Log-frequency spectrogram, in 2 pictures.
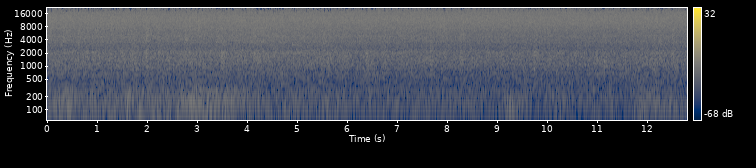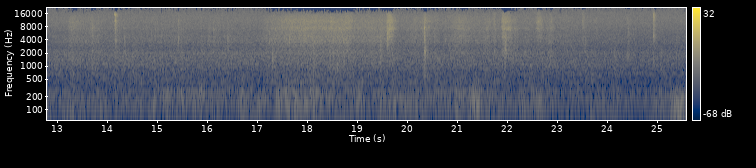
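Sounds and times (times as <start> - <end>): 
rain in stormy weather in South London: 0.0 - 25.5
low rolling rumble of thunder in South London: 25.2 - 25.5.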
